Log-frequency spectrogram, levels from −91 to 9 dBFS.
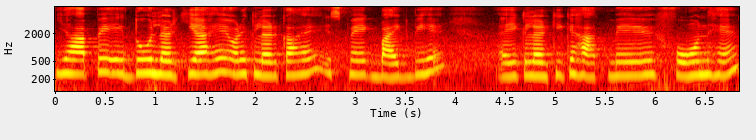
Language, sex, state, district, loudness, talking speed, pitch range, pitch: Hindi, female, Bihar, Sitamarhi, -20 LUFS, 200 wpm, 240-270 Hz, 255 Hz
